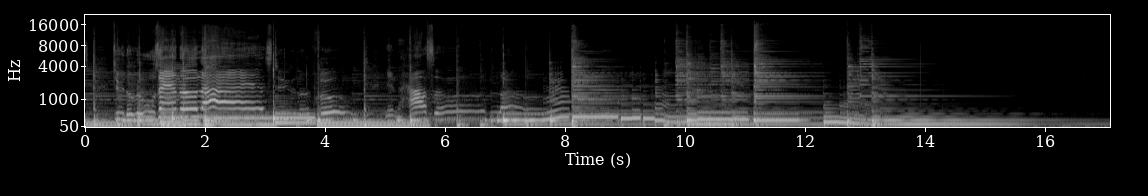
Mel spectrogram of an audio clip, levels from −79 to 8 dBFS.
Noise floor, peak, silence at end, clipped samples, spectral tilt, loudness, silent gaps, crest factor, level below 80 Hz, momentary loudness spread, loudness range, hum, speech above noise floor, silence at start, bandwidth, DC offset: -49 dBFS; -4 dBFS; 0.4 s; under 0.1%; -7 dB/octave; -24 LUFS; none; 20 dB; -34 dBFS; 14 LU; 9 LU; none; 29 dB; 0 s; 16 kHz; under 0.1%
